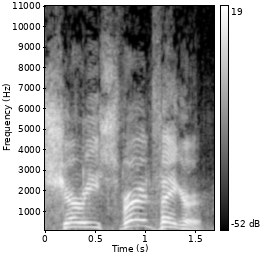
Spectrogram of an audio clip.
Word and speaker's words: Sherry Sverdfager: You got her name wrong. It's Sherry Sverdfager.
